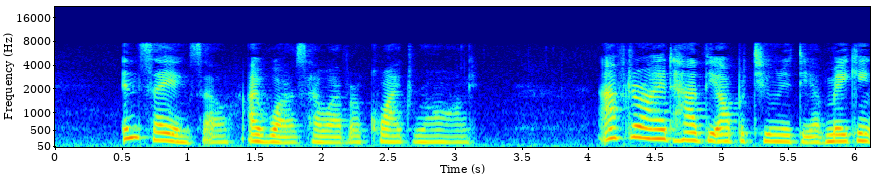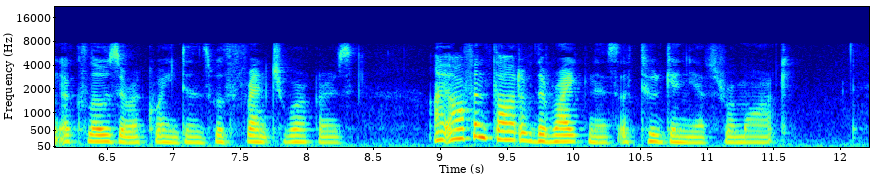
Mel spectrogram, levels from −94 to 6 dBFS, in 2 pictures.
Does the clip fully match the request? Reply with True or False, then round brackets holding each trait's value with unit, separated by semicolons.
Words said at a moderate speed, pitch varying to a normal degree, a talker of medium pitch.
True (155 wpm; 3.6 semitones; 175 Hz)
